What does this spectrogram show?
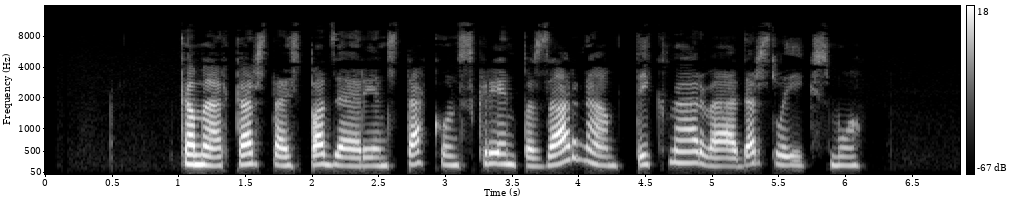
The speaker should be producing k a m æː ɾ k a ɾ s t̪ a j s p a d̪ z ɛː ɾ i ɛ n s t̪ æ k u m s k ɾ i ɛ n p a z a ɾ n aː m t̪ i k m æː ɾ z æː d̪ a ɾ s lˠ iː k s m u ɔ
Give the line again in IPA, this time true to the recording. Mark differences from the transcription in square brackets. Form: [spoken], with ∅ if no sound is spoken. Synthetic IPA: k a m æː ɾ k a ɾ s t̪ a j s p a d̪ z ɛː ɾ i ɛ n s t̪ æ k u [n] s k ɾ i ɛ n p a z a ɾ n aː m t̪ i k m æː ɾ [v] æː d̪ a ɾ s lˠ iː k s m u ɔ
